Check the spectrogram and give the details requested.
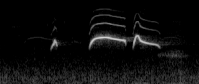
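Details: Olive-sided flycatcher singing one 'quick three beers' phrase: a brief high pip, then a long, clear, slightly falling whistle and a shorter downslurred whistle, with a click at the end.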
